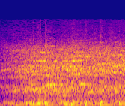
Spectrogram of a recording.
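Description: Football stadium crowd noise swelling over the first half-second, then holding steady, as the home side attacks the goal.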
